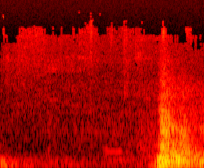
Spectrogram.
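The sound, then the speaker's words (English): Thunder rumbles low and steady, then swells abruptly into a louder, fuller roll near the end, heavy and deep with no voices present. “Hear the thunder. That's a nice sound.”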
